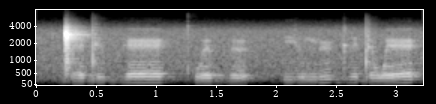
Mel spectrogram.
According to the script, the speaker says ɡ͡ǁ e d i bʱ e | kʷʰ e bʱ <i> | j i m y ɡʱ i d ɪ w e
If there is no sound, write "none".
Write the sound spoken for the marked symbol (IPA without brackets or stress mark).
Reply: ɪ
